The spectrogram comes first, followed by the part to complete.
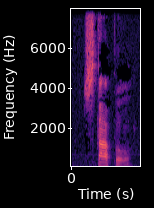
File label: "stapel", Dutch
